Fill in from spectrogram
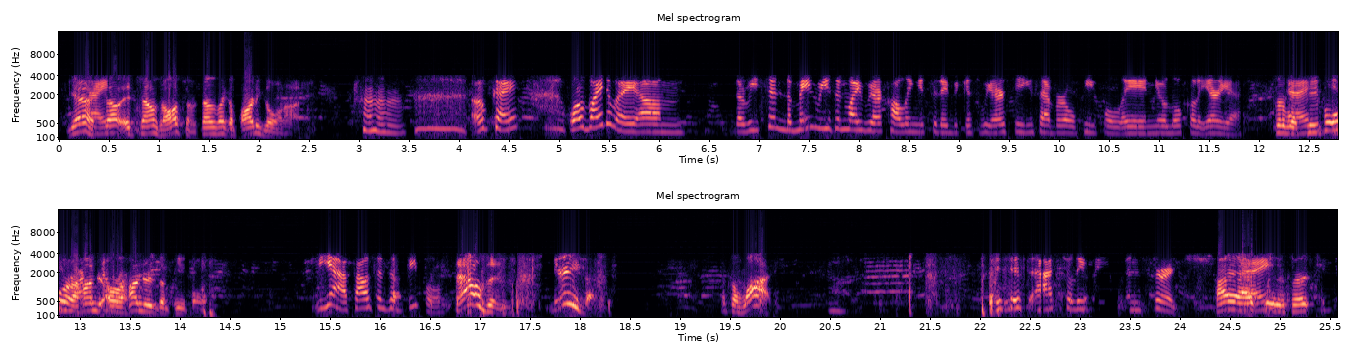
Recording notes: Every call is 100% real. All comments, names, and information given to the callers are made up in real time as the call is recorded.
